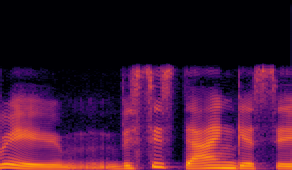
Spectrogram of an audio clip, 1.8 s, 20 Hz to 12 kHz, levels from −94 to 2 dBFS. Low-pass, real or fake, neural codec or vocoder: 7.2 kHz; fake; codec, 16 kHz, 0.9 kbps, LongCat-Audio-Codec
